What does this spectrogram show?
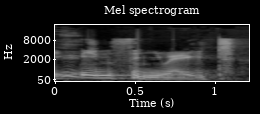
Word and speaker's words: insinuate: Now you begin with what we call the stress on the first syllable for that word. Then you say insinuate.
